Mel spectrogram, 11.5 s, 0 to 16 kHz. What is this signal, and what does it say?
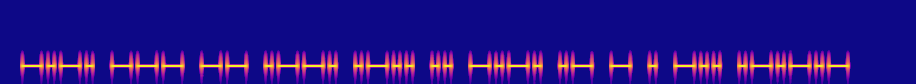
Morse code, heard as a keyed tone, about 15 wpm, 700 Hz. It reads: COMPLICATED.
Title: Sentences from Top 1200 Words 15wpm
